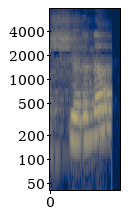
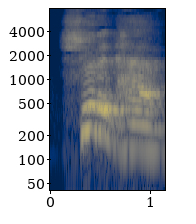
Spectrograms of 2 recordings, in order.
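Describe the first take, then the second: First: Have is reduced to a short uh sound. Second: The word have is said in full.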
